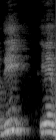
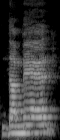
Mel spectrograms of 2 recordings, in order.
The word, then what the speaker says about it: the: শব্দের আগে বসে থাকবে সেই শব্দটি যদি কনসোনেন্ট দিয়ে শুরু হয় তবে তাহলে আমরা দা উচ্চারণ করব আর ভাওয়েল দিয়ে যদি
